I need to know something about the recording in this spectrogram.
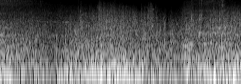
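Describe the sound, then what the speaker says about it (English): Dense, continuous rumble of naval gunfire and shell impacts in a World of Warships–style battle with the ship Kurfürst, low booming blasts layered over each other without pause, no talking. "everybody and their sister is throwing shots our way"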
